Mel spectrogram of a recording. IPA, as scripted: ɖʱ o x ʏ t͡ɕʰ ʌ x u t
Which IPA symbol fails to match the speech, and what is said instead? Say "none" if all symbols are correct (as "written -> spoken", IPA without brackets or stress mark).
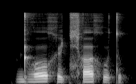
none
